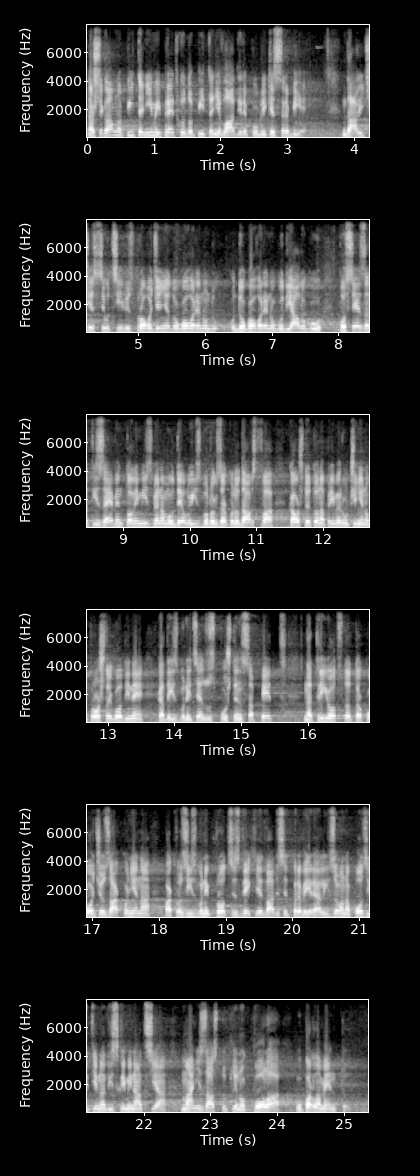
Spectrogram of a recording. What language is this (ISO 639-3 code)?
srp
